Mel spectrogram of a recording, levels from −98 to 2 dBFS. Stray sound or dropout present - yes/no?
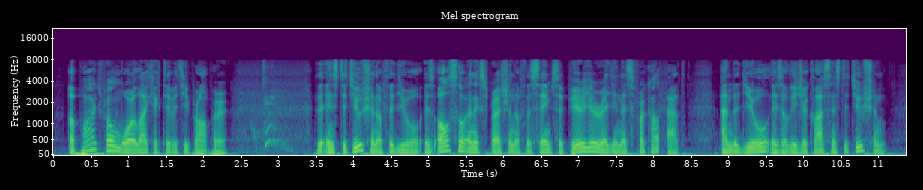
yes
